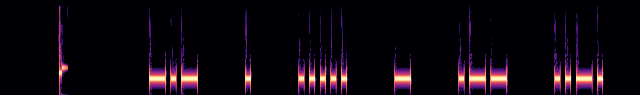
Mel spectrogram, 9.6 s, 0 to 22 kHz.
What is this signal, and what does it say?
Morse code, heard as a keyed tone, about 15 wpm, spaced as for 9 wpm, 700 Hz. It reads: KE5TWF
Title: USA Call Signs - 6 Characters - 3x Character Spacing - 15wpm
